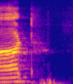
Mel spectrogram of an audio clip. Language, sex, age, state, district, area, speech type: Urdu, male, 30-45, Delhi, Central Delhi, urban, read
